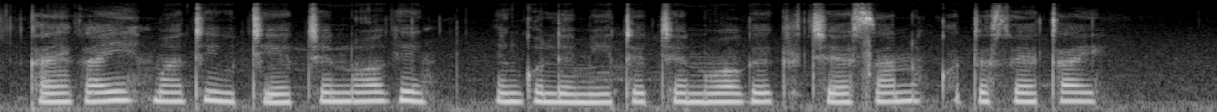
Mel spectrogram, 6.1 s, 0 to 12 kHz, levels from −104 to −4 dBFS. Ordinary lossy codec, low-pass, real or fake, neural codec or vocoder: none; 10.8 kHz; fake; vocoder, 24 kHz, 100 mel bands, Vocos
